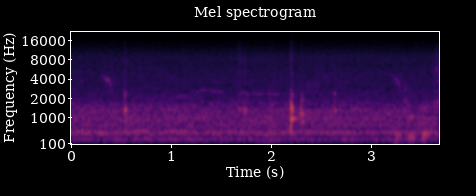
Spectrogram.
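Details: Fanning honey bees of a swarm just taken into a basket from a tree, queen inside; continuous buzzing hum overlaid by a few wooden taps and clicks as the basket is closed up.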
